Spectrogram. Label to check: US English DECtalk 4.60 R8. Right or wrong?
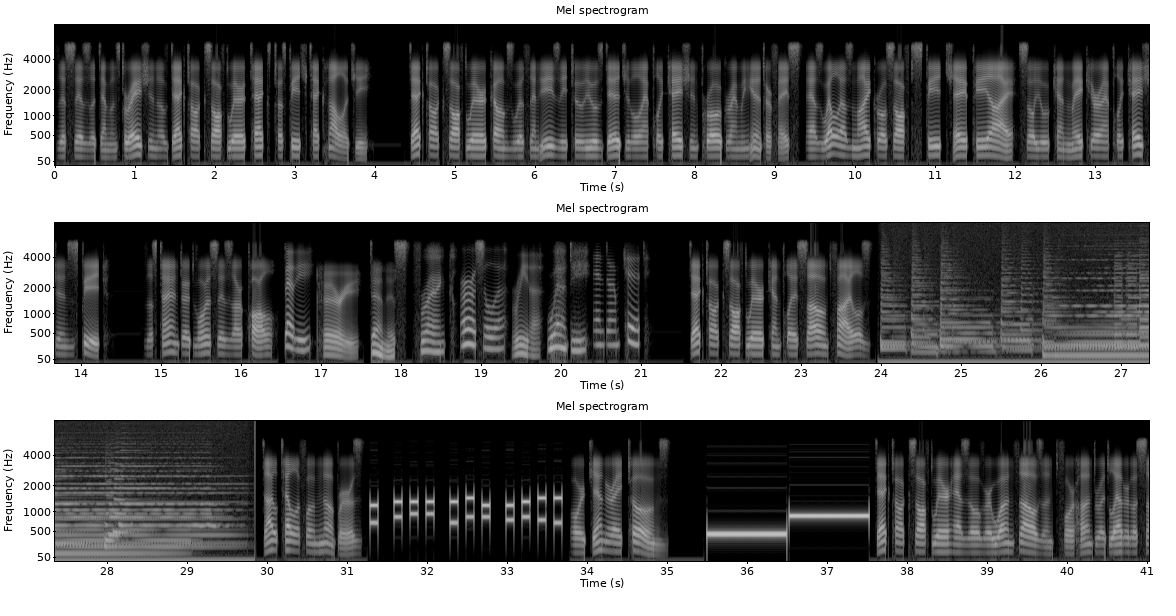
Right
